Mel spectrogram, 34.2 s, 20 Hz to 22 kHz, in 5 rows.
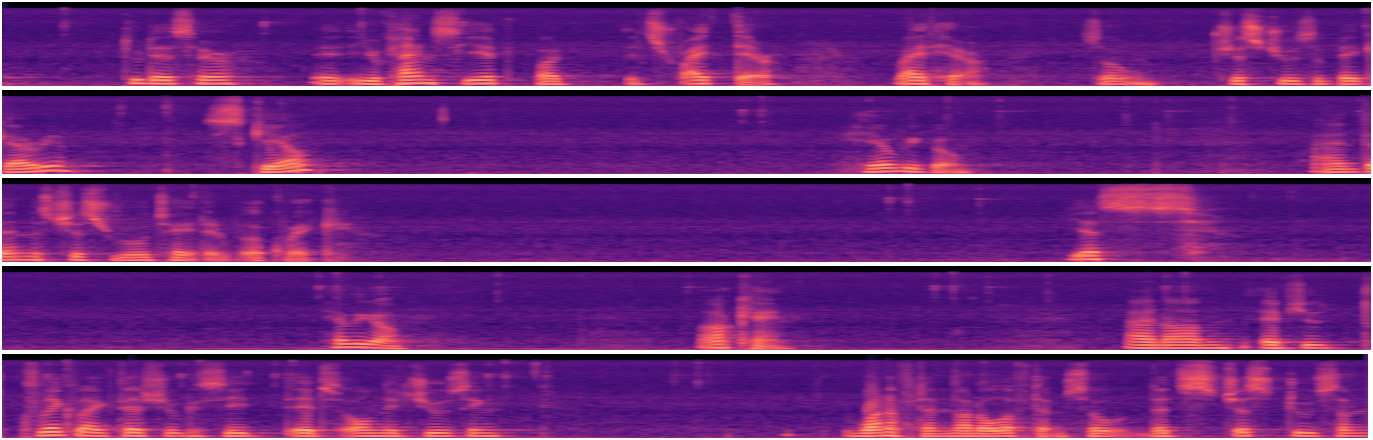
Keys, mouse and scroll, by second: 0.8 click, 7.1 s, 10.6 shift+middle click, 12.1 shift+middle click, 12.8-13.1 scroll up 2, 13.1 shift+middle click, 14.1 r, 18.0 middle click, 19.3 r, 21.9 middle click, 23.4 shift+middle click, 24.0 g, 24.9 shift+middle click, 25.8 click, 27.3 click, 28.2 click, 29.3 click, 29.6 g, 31.2 g, 33.5 click.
